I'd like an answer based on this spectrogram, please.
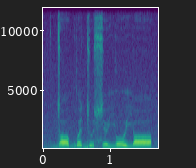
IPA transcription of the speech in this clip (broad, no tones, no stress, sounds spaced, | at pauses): d ɒ ɡʷ œ d u s ø j o j ɒ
